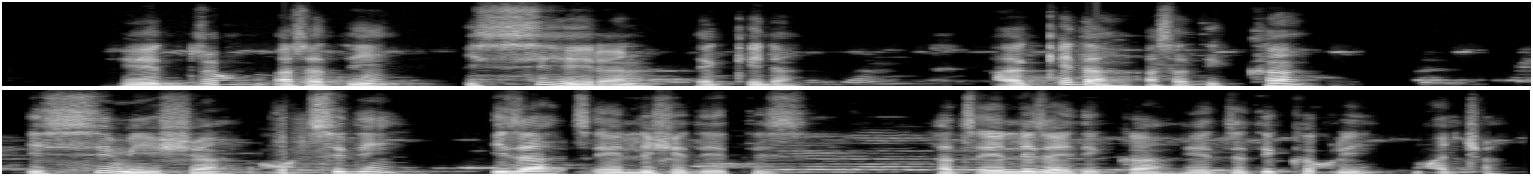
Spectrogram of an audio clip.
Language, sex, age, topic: Gamo, male, 18-24, government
